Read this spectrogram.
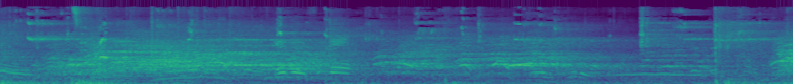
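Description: A volleyball thumps off a player's arms.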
